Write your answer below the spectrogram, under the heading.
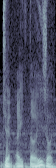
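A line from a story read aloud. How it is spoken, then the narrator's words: Dazed mutter. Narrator (Vietnamese): Hội đồng thì như kẻ mất hồn, vừa lẩm bẩm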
